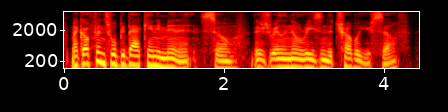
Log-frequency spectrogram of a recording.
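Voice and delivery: a Southern lady turning down help; lightly voiced southern woman. Her lines in a higher voice.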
